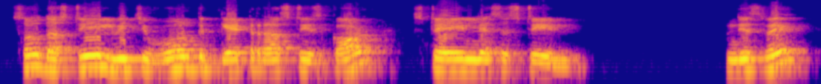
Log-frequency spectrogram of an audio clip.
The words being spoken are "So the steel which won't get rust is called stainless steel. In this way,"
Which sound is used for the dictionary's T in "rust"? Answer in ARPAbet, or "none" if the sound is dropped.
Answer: T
